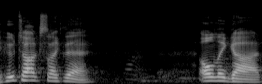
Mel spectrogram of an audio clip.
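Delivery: normal talking voice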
